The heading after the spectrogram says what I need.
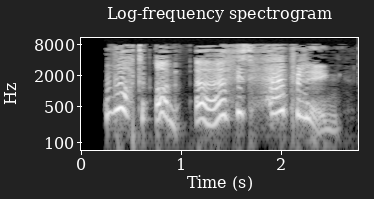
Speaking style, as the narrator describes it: she shrieked

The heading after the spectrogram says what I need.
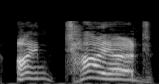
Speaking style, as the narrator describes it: he bellowed finally

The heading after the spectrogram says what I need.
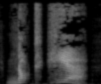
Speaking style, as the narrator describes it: Harry hissed

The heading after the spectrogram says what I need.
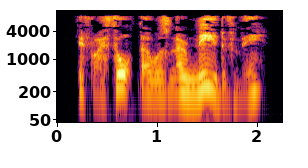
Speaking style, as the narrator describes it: Guyon murmured

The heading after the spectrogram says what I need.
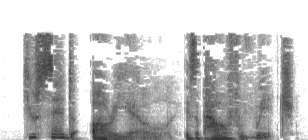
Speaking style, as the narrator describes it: He asked in a low whisper

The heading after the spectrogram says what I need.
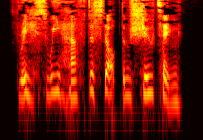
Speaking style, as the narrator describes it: she moans

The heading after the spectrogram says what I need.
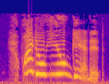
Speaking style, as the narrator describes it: I screamed

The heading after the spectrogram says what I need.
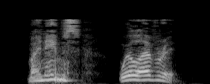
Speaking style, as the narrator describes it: he says hoarsely

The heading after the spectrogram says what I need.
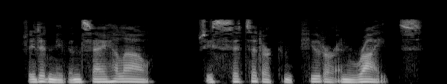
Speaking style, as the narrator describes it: he grumbled

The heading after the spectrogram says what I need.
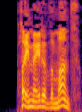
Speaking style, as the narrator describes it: Winston said with a hearty laugh

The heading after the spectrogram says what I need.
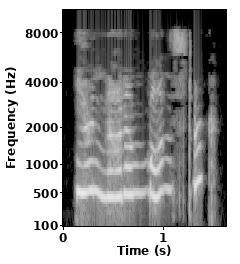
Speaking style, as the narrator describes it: the girl whimpered

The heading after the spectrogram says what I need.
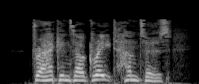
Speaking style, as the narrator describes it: Eve said breathlessly

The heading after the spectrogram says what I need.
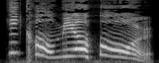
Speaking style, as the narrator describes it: the girl wailed again

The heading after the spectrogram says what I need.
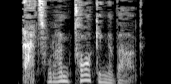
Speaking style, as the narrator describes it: he whispered

